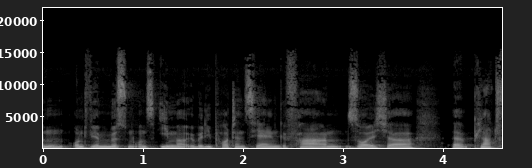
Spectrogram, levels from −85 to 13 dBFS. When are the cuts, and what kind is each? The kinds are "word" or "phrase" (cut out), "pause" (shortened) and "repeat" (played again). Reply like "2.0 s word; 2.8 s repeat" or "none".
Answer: none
